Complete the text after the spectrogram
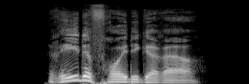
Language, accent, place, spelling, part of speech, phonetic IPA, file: German, Germany, Berlin, redefreudigerer, adjective, [ˈʁeːdəˌfʁɔɪ̯dɪɡəʁɐ], De-redefreudigerer.ogg
- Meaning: inflection of redefreudig: 1. strong/mixed nominative masculine singular comparative degree 2. strong genitive/dative feminine singular comparative degree 3. strong genitive plural comparative degree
